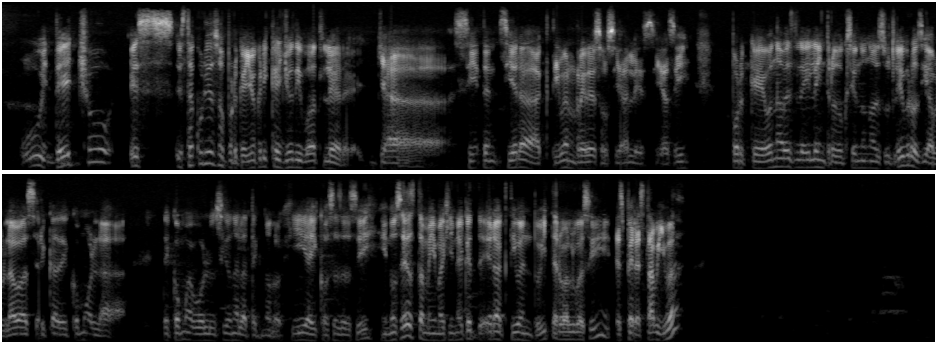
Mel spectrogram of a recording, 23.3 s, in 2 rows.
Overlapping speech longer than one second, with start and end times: none

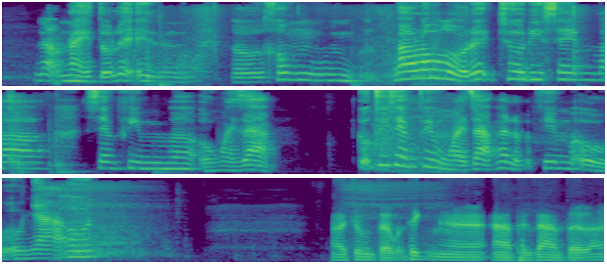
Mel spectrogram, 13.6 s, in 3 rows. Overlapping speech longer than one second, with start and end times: none

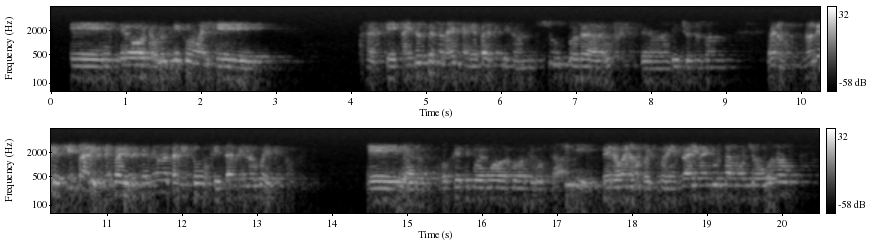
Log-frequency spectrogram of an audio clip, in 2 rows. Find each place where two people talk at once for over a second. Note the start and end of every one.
0.5-1.7

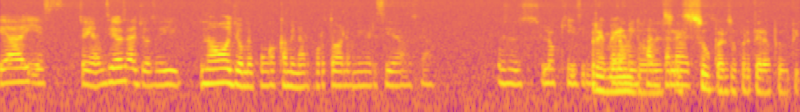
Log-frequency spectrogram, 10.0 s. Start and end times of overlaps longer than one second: 7.4-8.8

